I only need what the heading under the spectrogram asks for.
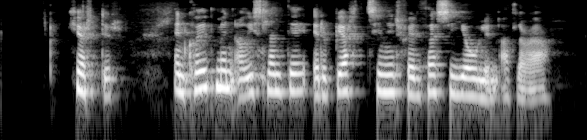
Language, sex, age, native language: Icelandic, female, 20-29, Icelandic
